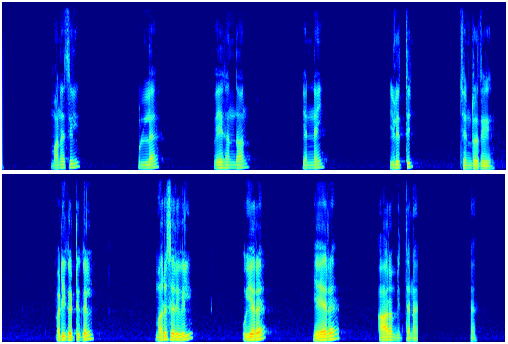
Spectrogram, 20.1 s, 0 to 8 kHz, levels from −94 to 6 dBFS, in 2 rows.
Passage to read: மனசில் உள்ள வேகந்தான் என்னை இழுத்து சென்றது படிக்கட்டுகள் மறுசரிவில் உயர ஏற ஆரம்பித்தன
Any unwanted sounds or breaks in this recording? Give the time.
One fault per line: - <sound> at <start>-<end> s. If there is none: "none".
none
